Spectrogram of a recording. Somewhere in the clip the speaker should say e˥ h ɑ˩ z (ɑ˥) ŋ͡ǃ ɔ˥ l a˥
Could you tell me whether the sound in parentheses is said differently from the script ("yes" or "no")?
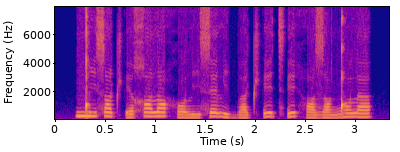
yes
